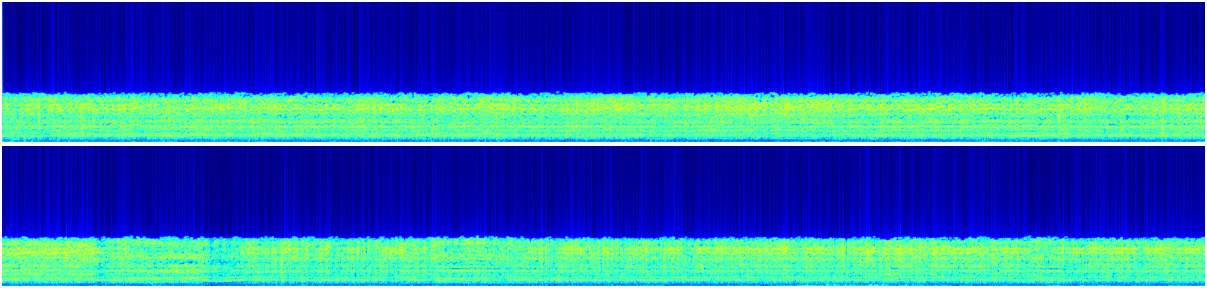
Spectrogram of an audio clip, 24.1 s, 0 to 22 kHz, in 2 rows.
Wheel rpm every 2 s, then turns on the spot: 160, 170, 160, 160, 160, 160, 160, 160, 160, 170, 170, 160.
none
